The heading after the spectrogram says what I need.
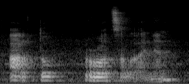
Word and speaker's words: Arttu Ruotsalainen: Arttu Ruotsalainen.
